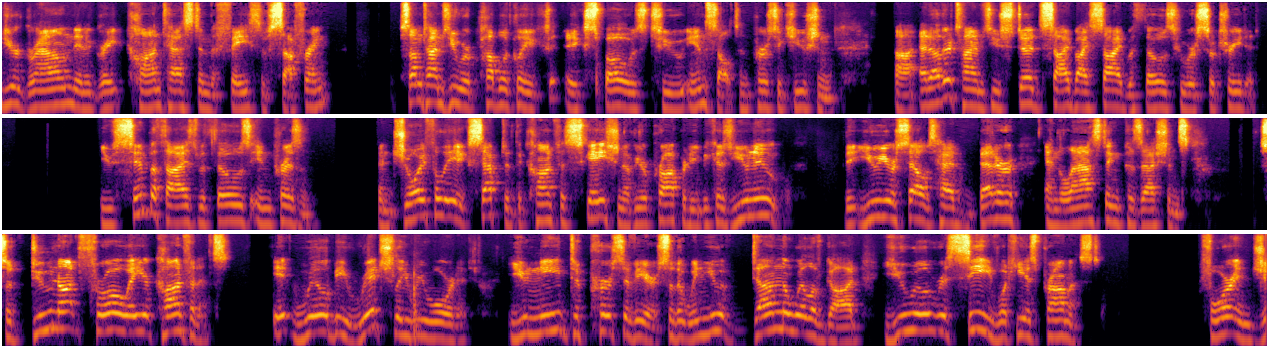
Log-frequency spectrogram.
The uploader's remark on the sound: Live on zoom for our September Online Gathering.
